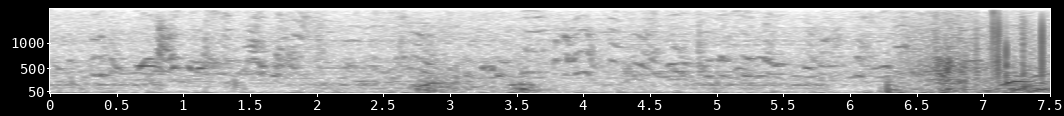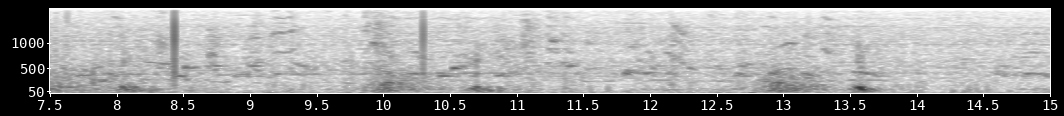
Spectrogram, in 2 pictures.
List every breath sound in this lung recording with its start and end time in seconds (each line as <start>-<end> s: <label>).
2.61-3.18 s: inhalation
3.32-3.78 s: exhalation
9.97-10.47 s: inhalation
10.68-11.05 s: exhalation
12.90-13.42 s: inhalation
13.54-13.93 s: exhalation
